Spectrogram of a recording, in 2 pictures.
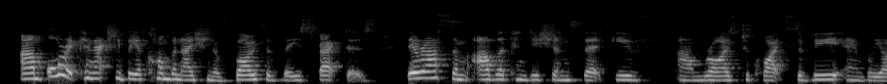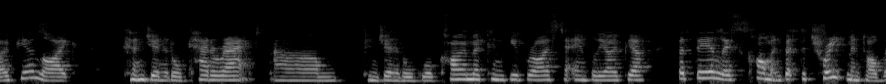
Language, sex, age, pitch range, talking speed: English, female, 40-59, 195-245 Hz, 150 wpm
